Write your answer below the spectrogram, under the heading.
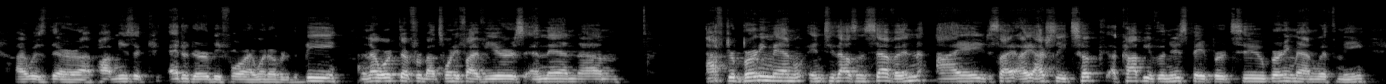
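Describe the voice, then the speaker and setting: A man in a Californian accent speaks at a fairly quick pace, his fairly high-pitched voice dark and mellow in tone with fairly even intonation. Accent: General American (Californian). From California, Sacramento. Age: 60s. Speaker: writer and journalist. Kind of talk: interview. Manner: halting, many fillers and repetitions.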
